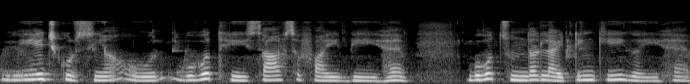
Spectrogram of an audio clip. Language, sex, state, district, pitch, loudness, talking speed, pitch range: Hindi, male, Punjab, Fazilka, 200 Hz, -16 LUFS, 130 wpm, 180-215 Hz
